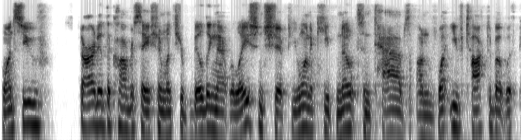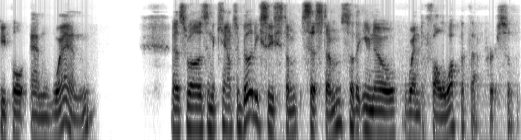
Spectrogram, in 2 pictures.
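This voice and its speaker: A man speaking as an interview guest, explaining his software product in a conversational, explanatory way. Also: mid-range voice, fairly quick, muffled recording, slight background noise.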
